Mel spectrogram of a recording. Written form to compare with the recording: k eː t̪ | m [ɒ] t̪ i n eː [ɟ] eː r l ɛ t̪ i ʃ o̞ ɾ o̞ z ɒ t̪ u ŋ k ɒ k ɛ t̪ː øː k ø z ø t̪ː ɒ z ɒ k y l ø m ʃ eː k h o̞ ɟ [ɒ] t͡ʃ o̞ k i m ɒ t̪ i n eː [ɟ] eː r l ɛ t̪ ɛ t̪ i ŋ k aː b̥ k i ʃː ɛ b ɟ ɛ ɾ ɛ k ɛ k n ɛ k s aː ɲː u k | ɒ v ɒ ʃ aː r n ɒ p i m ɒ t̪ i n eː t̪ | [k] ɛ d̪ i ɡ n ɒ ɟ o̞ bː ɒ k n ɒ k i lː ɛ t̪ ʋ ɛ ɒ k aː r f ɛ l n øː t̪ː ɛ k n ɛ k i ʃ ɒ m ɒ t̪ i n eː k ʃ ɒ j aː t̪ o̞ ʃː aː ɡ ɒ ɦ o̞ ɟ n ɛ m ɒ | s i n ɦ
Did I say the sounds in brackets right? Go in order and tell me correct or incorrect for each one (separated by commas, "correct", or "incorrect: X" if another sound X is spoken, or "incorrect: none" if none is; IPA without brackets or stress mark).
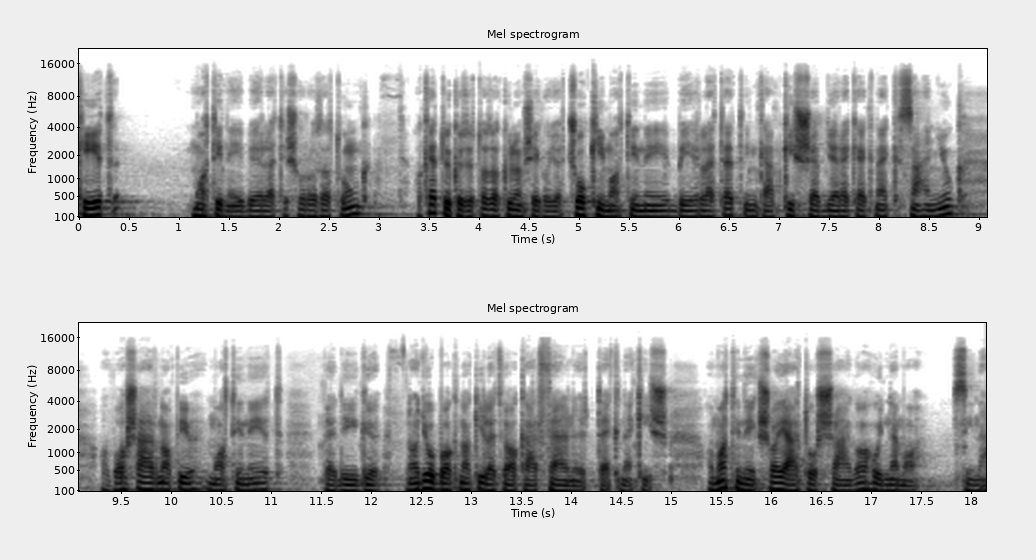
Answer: correct, incorrect: b, correct, incorrect: b, incorrect: p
